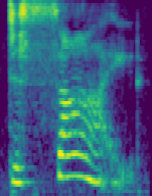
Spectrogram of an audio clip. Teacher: decide stress comes on the second part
